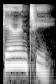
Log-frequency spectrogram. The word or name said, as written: guarantee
